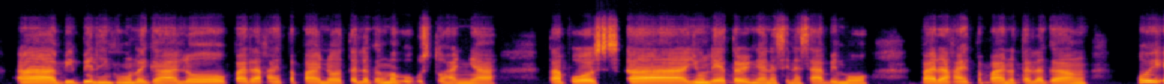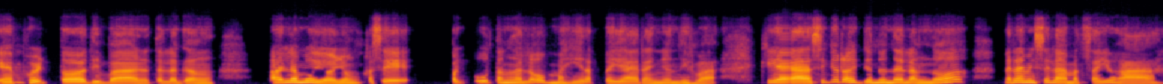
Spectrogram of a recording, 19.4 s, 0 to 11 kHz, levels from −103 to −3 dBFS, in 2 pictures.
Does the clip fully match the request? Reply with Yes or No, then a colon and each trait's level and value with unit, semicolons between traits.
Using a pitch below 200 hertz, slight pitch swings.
Yes: high, 190 Hz; narrow, 2.1 semitones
